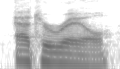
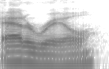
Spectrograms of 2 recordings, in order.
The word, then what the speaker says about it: attirail: At this point, I had to look up the word attiraille, which is spelled A-T-T-I-R-A-I-L.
